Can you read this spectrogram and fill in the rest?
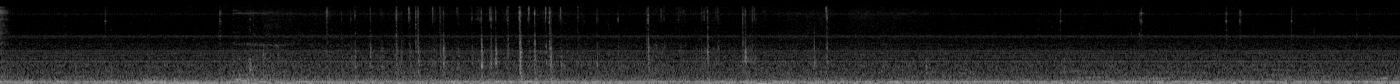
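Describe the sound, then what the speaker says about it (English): Computer keyboard typing in a quiet room, a steady patter of soft clicks with a denser burst of keystrokes early on, under a constant low hum and no talking. "I'm trusting you guys to watch my typing because I can't actually see what I'm doing here."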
